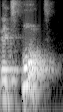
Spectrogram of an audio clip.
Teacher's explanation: the word export export you get the noun export but if if you move the stress to the syllable after the first the second syllable you get export which is a verb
